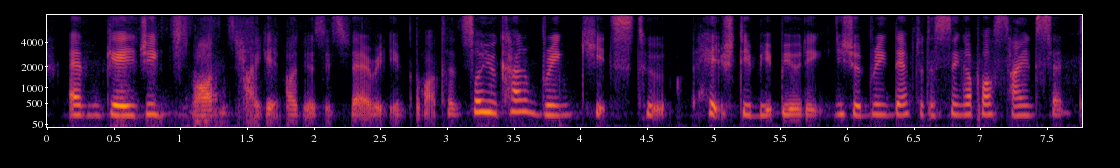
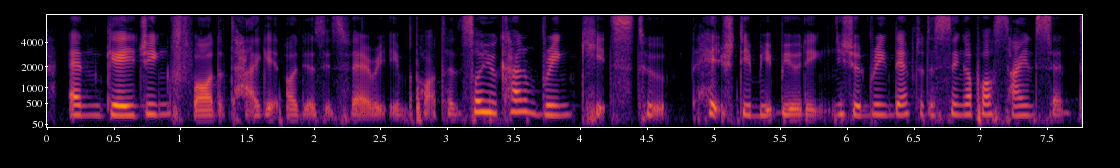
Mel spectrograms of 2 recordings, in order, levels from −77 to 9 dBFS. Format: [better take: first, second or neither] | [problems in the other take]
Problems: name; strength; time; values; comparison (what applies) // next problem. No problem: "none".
second | noise reduction (neural separator model SepFormer DNS4)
